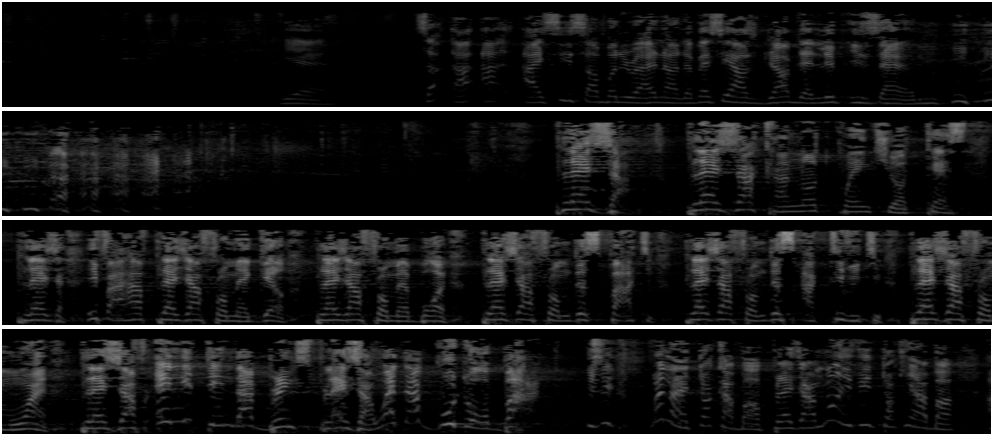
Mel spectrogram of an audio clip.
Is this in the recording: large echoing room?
yes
